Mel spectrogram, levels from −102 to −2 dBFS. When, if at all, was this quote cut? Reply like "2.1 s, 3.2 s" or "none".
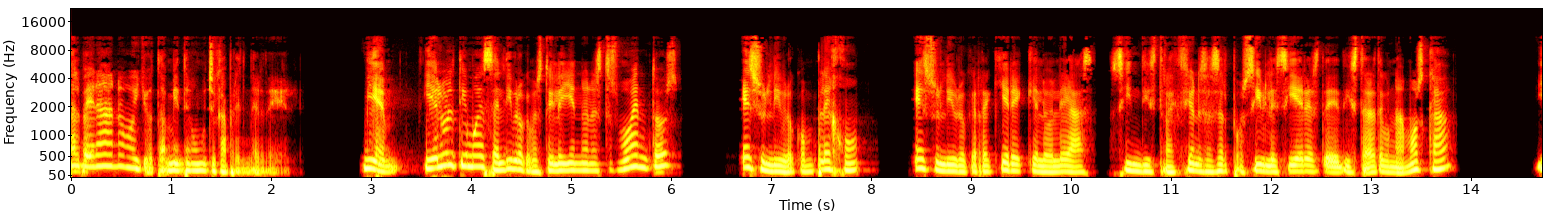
none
